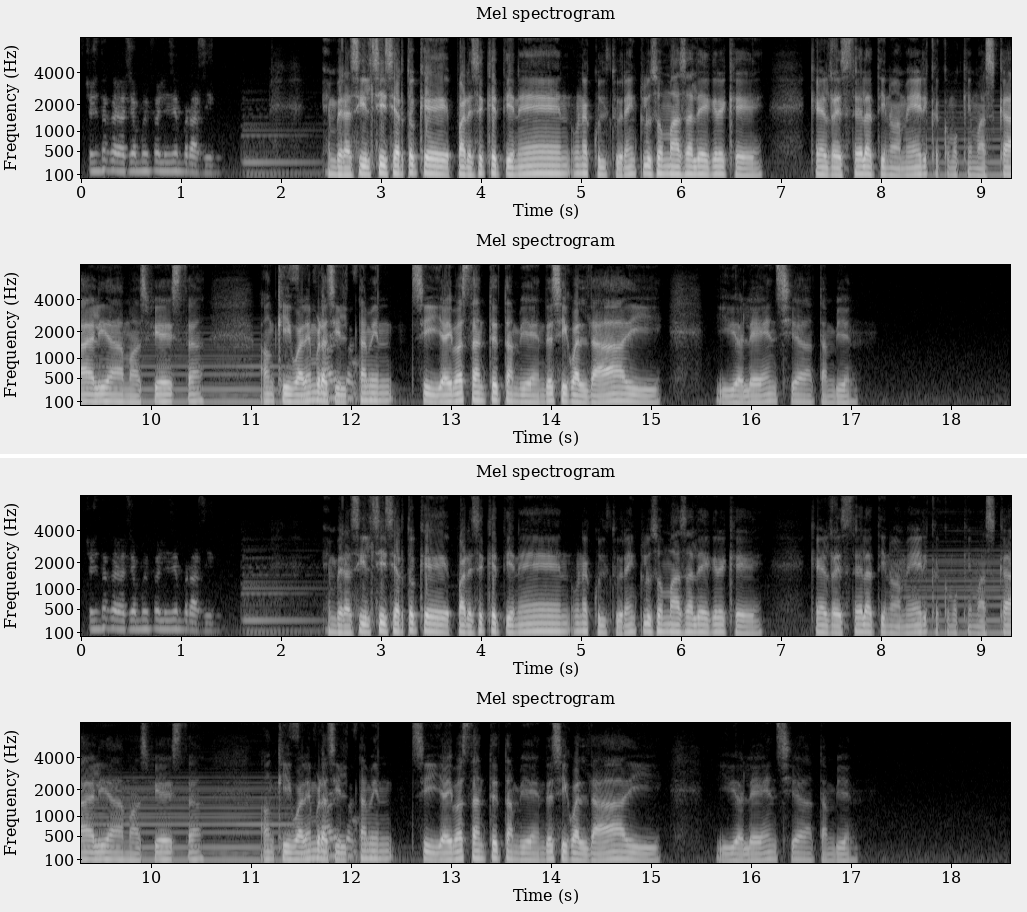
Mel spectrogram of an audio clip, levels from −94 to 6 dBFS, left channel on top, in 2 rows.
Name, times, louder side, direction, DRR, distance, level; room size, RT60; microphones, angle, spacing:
voice 1, 0.1-1.4 11.5-12.3, left 2 dB, 80° left, 1.9 m, -36 dB
sound 1, 1.6-8.3 8.7-8.8, right 1 dB, 35° right, 7.4 m, -56 dB
voice 2, 2.4-6.8 7.3-10.5 10.8-15.3 15.7-17.1, left 4 dB, 55° left, 0.6 m, -23 dB
Bowed string instrument, 8.1-13.0, equal, 55° right, 5.5 m, -43 dB
head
